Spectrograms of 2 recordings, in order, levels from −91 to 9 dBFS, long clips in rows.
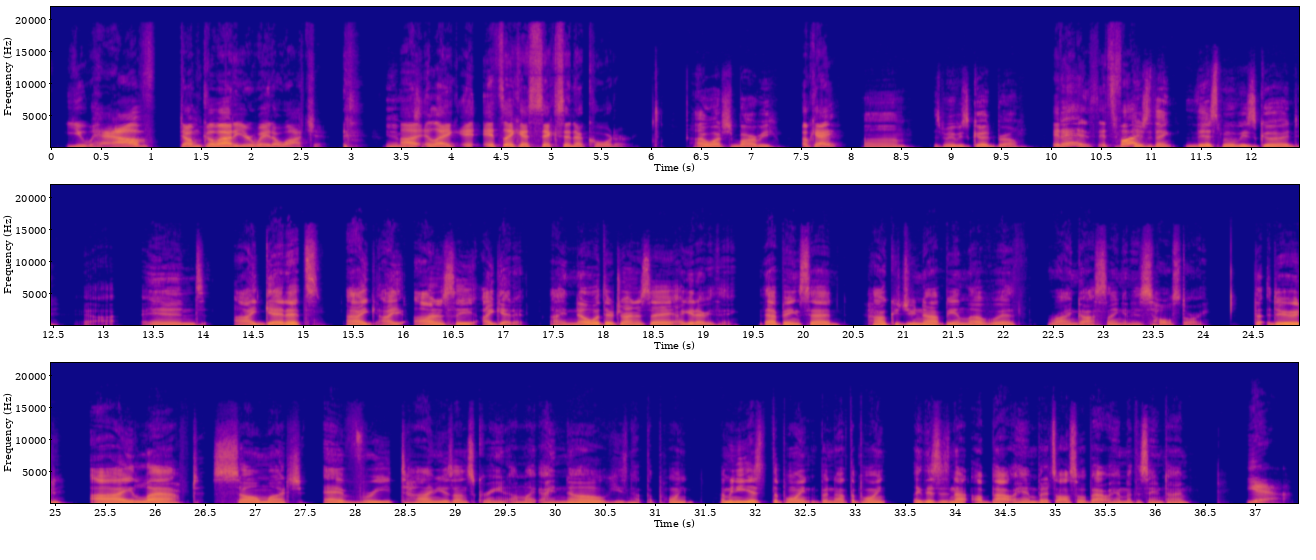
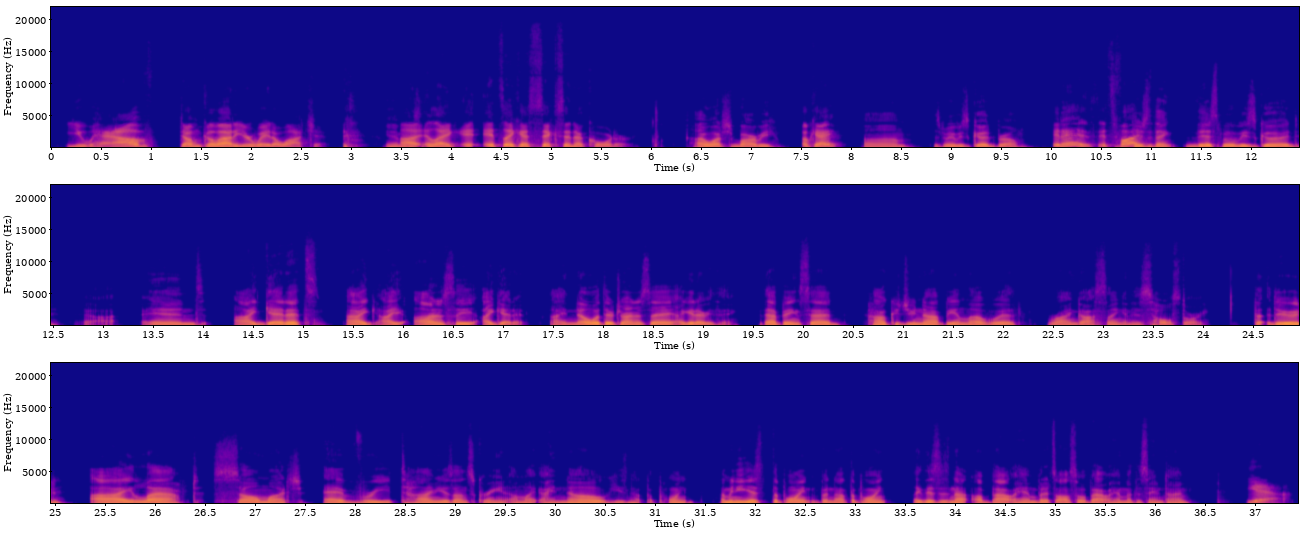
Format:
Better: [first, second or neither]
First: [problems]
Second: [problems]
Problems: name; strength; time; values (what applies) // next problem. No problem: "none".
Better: first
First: none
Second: muffled; very; fading above 3 kHz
